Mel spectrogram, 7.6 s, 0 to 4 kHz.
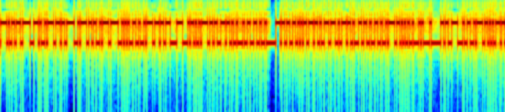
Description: RTTY, about 45.45 baud. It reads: THE TELETYPE MODEL 20 IS AN UPPER/LOWER
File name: fsk850 / teletype-corp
